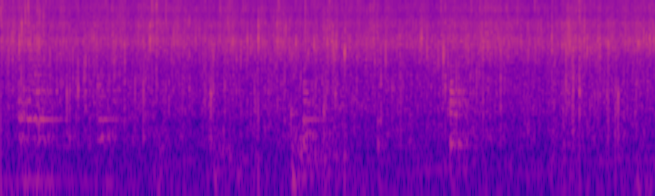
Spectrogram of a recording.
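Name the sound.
butter sizzling in bacon grease in a pan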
